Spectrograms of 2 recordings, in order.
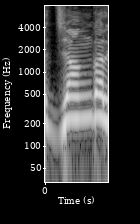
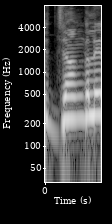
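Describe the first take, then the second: First: "जंगल" ending on l, silent e; correct reading. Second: "जंगले" with the final e sounded; mispronounced JUNGLE with "le" at the end; wrong reading. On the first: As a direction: say "जंगल" as jang-gal. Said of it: "जेयूएन को पढ़ेंगे दोस्तों जंग". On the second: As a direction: say "जंगले" as jang-ga-le. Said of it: "इसे जंगले नहीं पढ़ेंगे". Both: Shown as a demonstration.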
